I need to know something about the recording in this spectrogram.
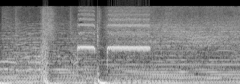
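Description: Electronic background music with a steady beat. A referee's whistle cuts through it twice, a short blast then a longer one, signalling half time.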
